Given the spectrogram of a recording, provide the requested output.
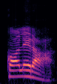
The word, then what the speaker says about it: cholera: CHOLERA, कॉलेरा।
